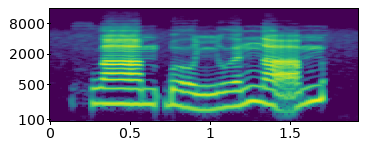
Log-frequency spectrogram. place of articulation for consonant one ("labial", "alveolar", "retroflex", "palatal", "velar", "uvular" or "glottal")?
glottal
